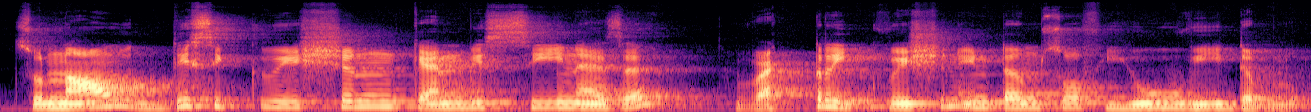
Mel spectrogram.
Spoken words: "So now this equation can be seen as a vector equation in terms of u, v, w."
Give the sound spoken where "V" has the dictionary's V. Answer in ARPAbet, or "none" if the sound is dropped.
V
